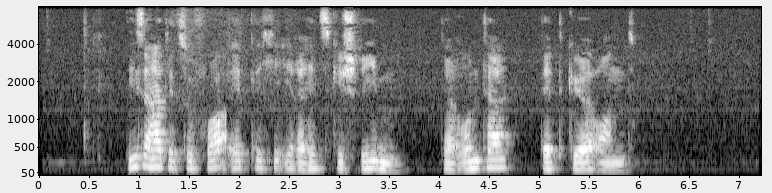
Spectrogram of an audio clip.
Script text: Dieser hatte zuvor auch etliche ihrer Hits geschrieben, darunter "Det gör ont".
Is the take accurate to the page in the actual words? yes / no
no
